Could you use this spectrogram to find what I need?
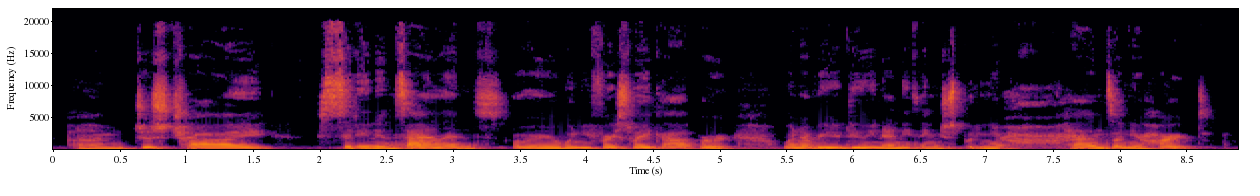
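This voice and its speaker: Over audible room echo, a fairly high-pitched woman with a dark, mellow tone speaks at a fairly slow pace in a monotone, flat intonation. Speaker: inspirational vlogger. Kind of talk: motivational talk to camera. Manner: slow, calm.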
